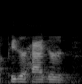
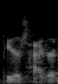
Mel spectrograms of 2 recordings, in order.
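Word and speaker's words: Piers Haggard: Uh Peter Haggard, uh Pierce Haggard, I think is how you say his name.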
